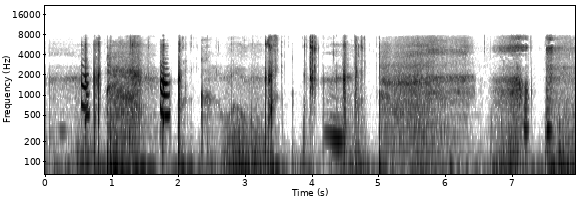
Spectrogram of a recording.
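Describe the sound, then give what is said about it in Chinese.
Mint-lemon flavoured hard candy is crunched and chewed up close, with many irregular crisp bites and soft, wet mouth noises scattered across a quiet background. “有没有尝到淡淡的薄荷柠檬味呢？又吃了一粒薄荷柠檬味的糖果，是不是很香？”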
